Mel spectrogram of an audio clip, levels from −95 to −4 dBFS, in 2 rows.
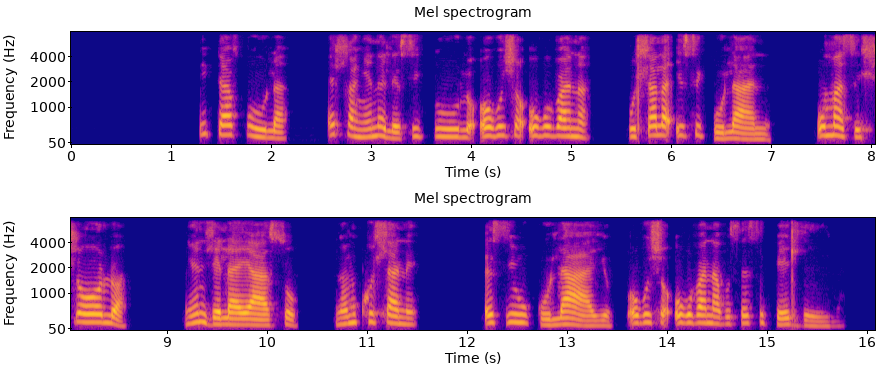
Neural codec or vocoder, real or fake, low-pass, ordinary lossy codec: codec, 16 kHz, 8 kbps, FunCodec, trained on Chinese and English, 25 frames a second; fake; 7.2 kHz; AAC, 48 kbps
